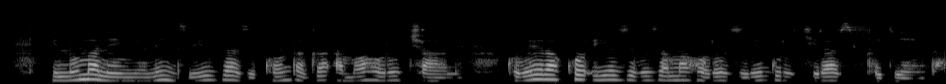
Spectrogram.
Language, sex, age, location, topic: Kinyarwanda, female, 36-49, Musanze, agriculture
